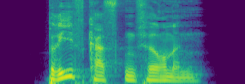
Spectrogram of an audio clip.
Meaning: plural of Briefkastenfirma
- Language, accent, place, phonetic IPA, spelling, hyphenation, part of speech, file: German, Germany, Berlin, [ˈbʀiːfkastn̩ˌfɪʁmən], Briefkastenfirmen, Brief‧kas‧ten‧fir‧men, noun, De-Briefkastenfirmen.ogg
